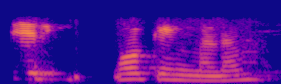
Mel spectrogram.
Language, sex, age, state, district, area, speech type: Tamil, female, 30-45, Tamil Nadu, Madurai, rural, conversation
